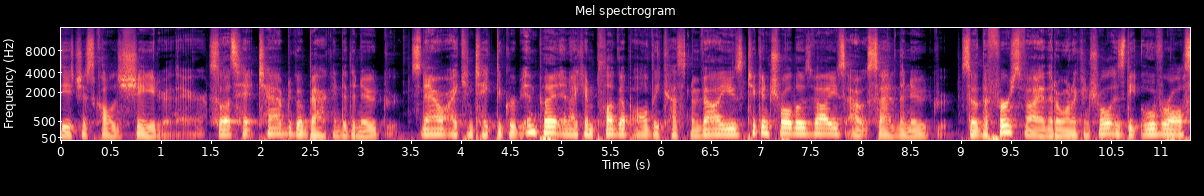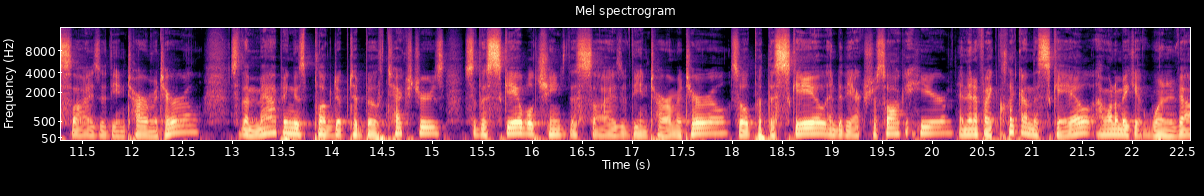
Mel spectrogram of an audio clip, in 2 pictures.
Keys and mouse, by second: 0.7 click, 1.1 middle click, 1.8 Tab, 2.8 middle click, 3.2 middle click, 3.6 right click, 3.9 g, 4.8 middle click, 5.5 middle click, 6.6 Tab, 8.7 Tab, 8.9 Tab, 9.9 middle click, 11.8 click, 12.6-13.0 drag, 14.4 middle click, 18.1-19.1 drag.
